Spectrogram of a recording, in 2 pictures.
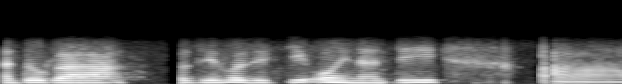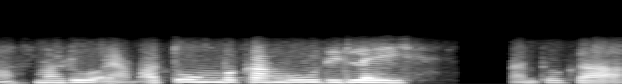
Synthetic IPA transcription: adɔɡa | hoziɦɔzikiʔɔjnadiamaɾua̰ja̰ma̰tɔŋbəkaŋɡudiləj | a̰dɔɡa

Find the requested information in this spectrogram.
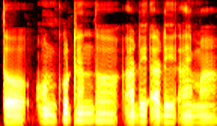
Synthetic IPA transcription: t̪ɔunkuʈʰɛnd̪ɔaɖiʔaɖiʔa̰jma

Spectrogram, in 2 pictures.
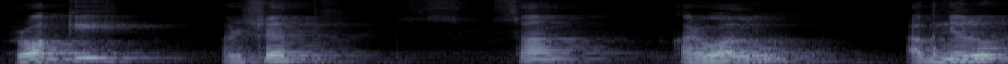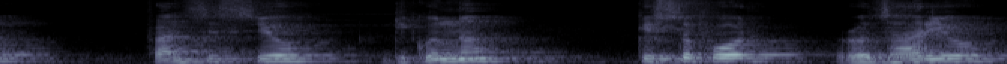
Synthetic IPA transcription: ɾɔki | ɦɐɾʃɐt̪ | sa | kɐɾʋaːlo | ɐɡnjɐlo | pʰɾansisjoɖʱikunːa | kistopʰoɾɾod͡zʱaɾjo

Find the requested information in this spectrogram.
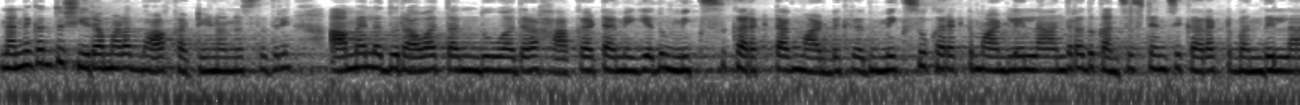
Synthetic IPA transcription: nɐnɐɡɐnt̪uʃiːɾɐmaːɽod̪bʱaːɡɐkɐʈːiɳɐɐnːust̪ɐd̪ɾi | aːmeːleɐd̪uɾɐʋat̪ɐnd̪uɐd̪ɐɾɐɦaːkɐʈɐjmiɡeɐd̪umikskɐɾekʈaːɡimaːɽbeːkɐɾeɐd̪umiksukɐɾek̚ʈmaːɖlilːɐːnd̪ɐɾeɐd̪ukɐnsisʈensikɐɾek̚ʈbɐnd̪ilːɐ

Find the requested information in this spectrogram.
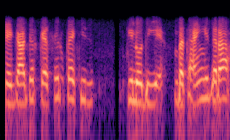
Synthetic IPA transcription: eːɡaːd͡ʒəɾkɛːseɾʊpeki | kɪlod̪iebɐt̪aːẽːŋɡezɐɾa

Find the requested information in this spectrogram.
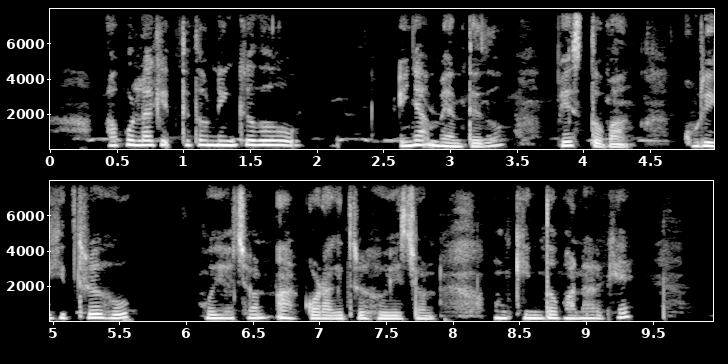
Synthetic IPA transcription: abɔləɡit̪̚ˀt̪ɛd̪ɔniɲkəd̪ɔ | iɲaʔmɛant̪ɛd̪ɔpɛst̪ɔbaŋkuɾiɡit̪ɾəɦuk̚ | hujət͡ʃʰɔnaɾkɔɽaɡit̪ɾəhujət͡ʃʰɔnunkind̪ɔbanaɾɡɛ

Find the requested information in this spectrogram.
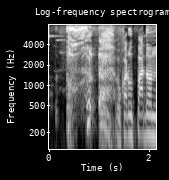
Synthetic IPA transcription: okaɾut̪̚pad̪ɔn

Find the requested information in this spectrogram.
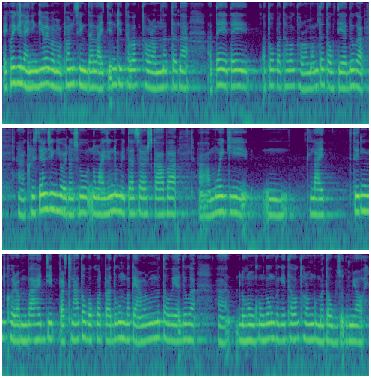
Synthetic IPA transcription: ɐjkʰojɡilajniŋɡiojbɐmɐpʰɐmsiŋdɐlajtinɡitʰɐβɐk̚tʰɐwɾɐmnɐtːɐnɐ | ɐ̰tɐjɐtɐjɐtopːɐtʰɐβɐk̚tʰɐwɾɐmɐmtɐtɐwteɐduɡɐ | kʰɾistijans̬iŋɡiojnɐsunuŋmajziŋnumitːɐsɐɾskabɐ | mojɡi | lajtː | inkʰojɾɐmbɐɦajdipɐɾtʰɐnatɐwbɐkʰot̚pɐːduɡumbɐkɐjamɐɾmɐmɐtɐweɐduɡɐ | luɦoŋkʰoŋdoŋbɐɡitʰɐβɐk̚tʰɐwɾɐmɡumbɐtɐwbɐsudumjawe

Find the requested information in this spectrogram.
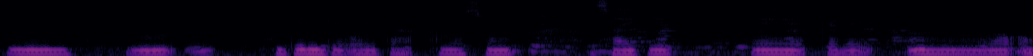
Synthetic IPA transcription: dinɡeʔojbaːmasuŋasajɡe | kaɾe

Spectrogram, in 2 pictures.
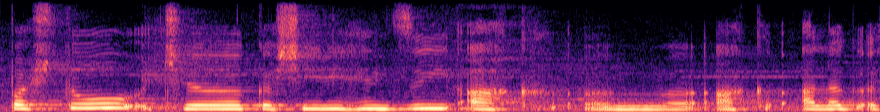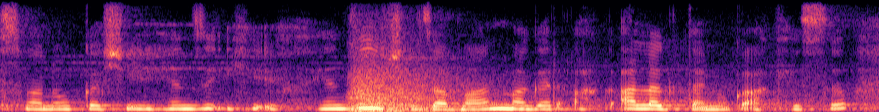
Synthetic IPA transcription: pɐʃt̪oːt͡ʃʰikɐʃiɦinziːaːkʰ | aːkʰɐlɐɡɐ̰sʋɐnoːkɐʃiɦinziɦinziːt͡ʃʰizɐbaːnmɐɡɐɾaːkʰɐ̰lɐɡt̪ɐnʲuka̰ːkʰisɨ

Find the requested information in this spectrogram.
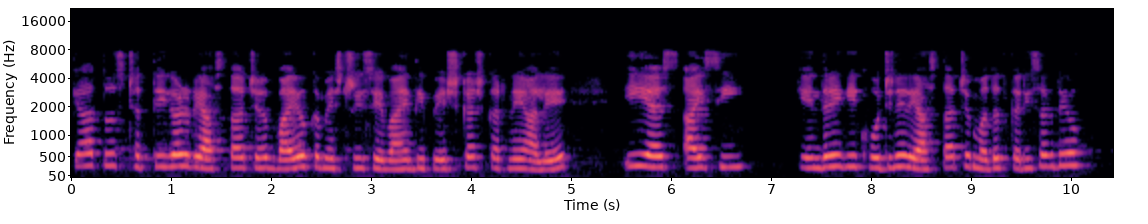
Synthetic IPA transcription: kjaːt̪ʊst͡ʃʰət̪ːiːɡəɽɾɪjaːst̪at͡ʃbaːjoːkəmɪsʈɾiːseːʋaːẽd̪iːpeːʃkəʃkəɾneaːle | iːɛsaːiːsiː | kẽːnd̪ɾẽːɡiːkʰoːd͡ʒneːɾɪjaːst̪at͡ʃməd̪əd̪kəɾiːsəkd̪eɦoː

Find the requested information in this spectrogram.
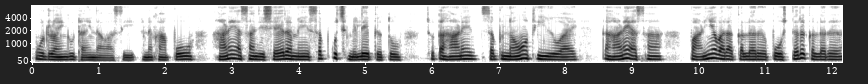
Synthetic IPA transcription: ɖɾɔːɪ̃ŋɡʊʈʰaːĩːn̆d̪aʋaːsiʊnə̆kʰãːpoː | haːɽ̃eɐsãd͡ʑeːʃɐɦəɾə̆mẽsɐbʱkʊd͡ʑʱmɪlepijot̪ʰo | t͡ɕʰoːt̪ɐɦaːɽ̃esɐbnɐot̪ʰiʋijoaːɦe | t̪ɐɦaːɽ̃eɐsã | paːɽ̃ijəʋaːɾakɐləɾpoːsʈəɾkɐləɾ

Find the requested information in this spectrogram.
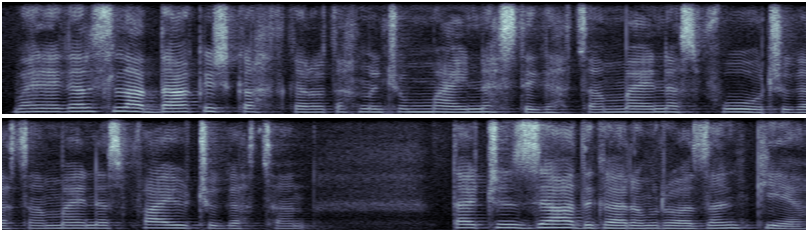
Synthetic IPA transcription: bɐnʲiɐɡɐɾɨsʲlaːd̪aːkɨt͡ʃkɐht̪ʰkɐɾot̪ɐxnɐnt͡ʃʰumajnɐst̪iɡɐt͡sʰanmajnɐsfʰoːɾt͡ʃʰuɡɐt͡sʰanmajnɐsfʰajwt͡ʃʰuɡɐt͡sʰɐn | t̪ɐt͡ʃʰunzʲaːd̪ɡɐɾɐmɾoːzɐnkiẽ

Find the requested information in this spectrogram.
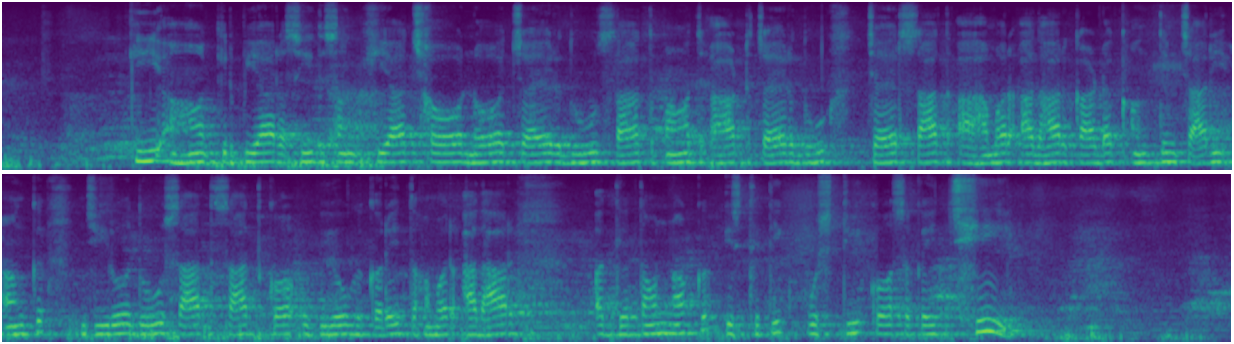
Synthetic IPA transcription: kiəɦãkɾɪpijaɾəsid̪ʱsə̃ŋkʰijat͡ʃʰɔnɔt͡ʃɛɪɾd̪usaːt̪pãːt͡ʃaːʈʰt͡ʃaɪɾd̪u | t͡ʃəɾsaːt̪ʰaɦəməɾaːd̪ʱaːɾkaːɾɖəkə̃nt̪imt͡ʃaːɾiʔə̃ŋk | d͡ʒiɾod̪usat̪ʰsat̪ʰkɔʔupjoːɡkəɾəɪt̪ɦəməɾad̪ʱaɾ | əd̪ʱjət̪ənəkist̪ʰit̪ikpusʈikɔsəkəɪt̪̚t͡ʃʰi

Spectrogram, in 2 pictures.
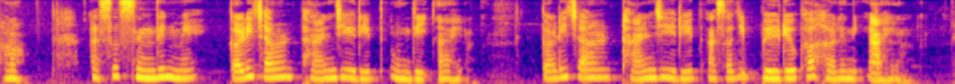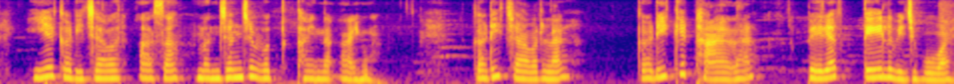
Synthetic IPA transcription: haː | ɐsãsɪ̃nd̪ʱɪnɪ̆mẽ | kɐɽit͡ɕaːʋəɽ̃ʈʰaːɪɽ̃d͡ʑiːɾiːt̪ɦũːnd̪iʔaːɦeː | kɐɽit͡ɕaːʋəɽ̃ʈʰaːɪɽ̃d͡ʑiːɾiːt̪ɐsãd͡ʑiːpiːɽijokʰãhɐlə̃nd̪iaːɦe | iəkɐɽit͡ɕaːʋəɾaːsãmɐ̃ɲd͡ʑʱənɪ̆d͡ʑeːʋɐk̚t̪kʰaːĩːnd̪aʔaːɦijũː | kɐɽit͡ɕaːʋəɾlaːɪ | kɐɽikʰeːʈʰaːɪɽ̃laːɪ | peːɾijat̪eːlʋɪd͡ʑʱɪboaːɦeː

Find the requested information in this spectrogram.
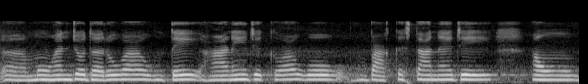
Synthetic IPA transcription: moːɦənɪ̆d͡ʑod̪ʱɐɾoaʊnɪ̆t̪eɦaːɽ̃ed͡ʑeːkoaʊɦopaːkɪst̪aːnəd͡ʑeː | ɛ̃ũ

